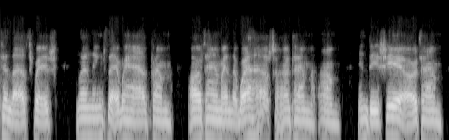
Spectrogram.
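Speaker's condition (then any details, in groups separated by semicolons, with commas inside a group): ALS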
